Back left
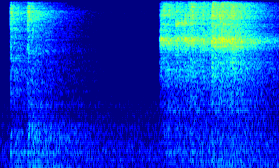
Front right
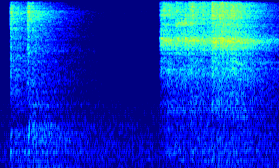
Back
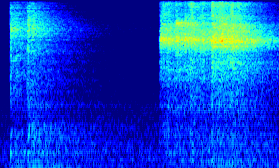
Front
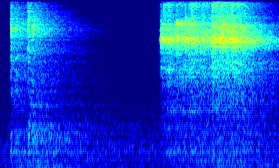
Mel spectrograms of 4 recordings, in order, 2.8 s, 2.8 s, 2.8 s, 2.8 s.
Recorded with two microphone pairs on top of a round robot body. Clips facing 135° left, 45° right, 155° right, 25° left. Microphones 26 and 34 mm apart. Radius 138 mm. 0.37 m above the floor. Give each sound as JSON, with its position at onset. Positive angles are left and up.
{"t": 0.1, "sound": "a dropped coin", "azimuth_deg": -145, "distance_m": 2.5}
{"t": 1.6, "sound": "a rattle", "azimuth_deg": -165, "distance_m": 2.0}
